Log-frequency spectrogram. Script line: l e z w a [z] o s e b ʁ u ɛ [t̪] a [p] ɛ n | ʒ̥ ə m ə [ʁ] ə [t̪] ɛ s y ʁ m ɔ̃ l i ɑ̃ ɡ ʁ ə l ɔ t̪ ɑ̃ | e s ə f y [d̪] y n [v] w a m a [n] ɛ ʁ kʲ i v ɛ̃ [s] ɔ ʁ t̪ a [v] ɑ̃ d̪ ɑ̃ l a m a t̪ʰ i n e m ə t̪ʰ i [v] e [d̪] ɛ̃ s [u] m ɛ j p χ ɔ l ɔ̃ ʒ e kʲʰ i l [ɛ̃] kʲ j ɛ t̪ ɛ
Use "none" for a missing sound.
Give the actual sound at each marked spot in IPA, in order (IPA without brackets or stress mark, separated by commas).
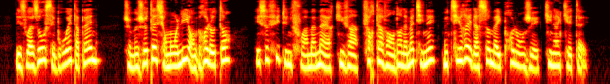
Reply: z, t̪, p, ʒ, t̪, t̪, f, m, f, v, ʁ, d̪, ɔ, ɛ̃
